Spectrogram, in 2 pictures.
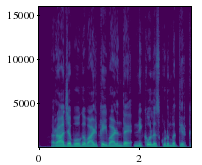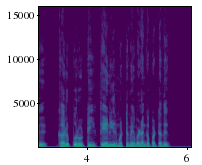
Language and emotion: Tamil, neutral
